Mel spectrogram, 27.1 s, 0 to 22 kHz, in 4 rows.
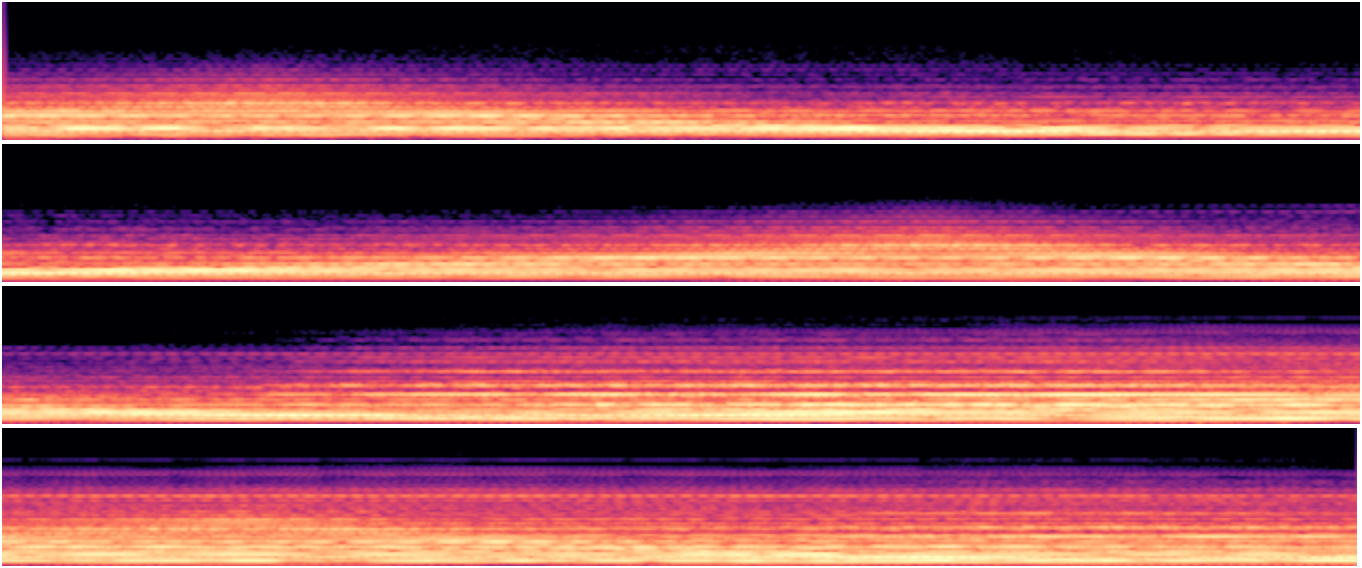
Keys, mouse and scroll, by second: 3.1-4.0 typing, 4.1 Return, 5.1 click, 8.8 click, 18.2-19.1 typing, 21.3 typing, 21.6 Return.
